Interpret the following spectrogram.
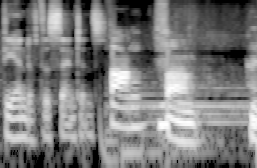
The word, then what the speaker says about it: Fong: end of the sentence Fong Fong who you spell it f o n g okay like song He's like I need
